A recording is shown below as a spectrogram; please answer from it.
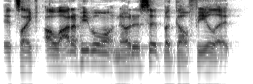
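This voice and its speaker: A man co-hosting a casual anime podcast who talks through his ideas in an analytical, considered way. His voice moves through a wide pitch range and sounds animated as he builds a point. His pitch sits in the middle for a man. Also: quick pace. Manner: thoughtful, analytical, with lively intonation. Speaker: podcast co-host.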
